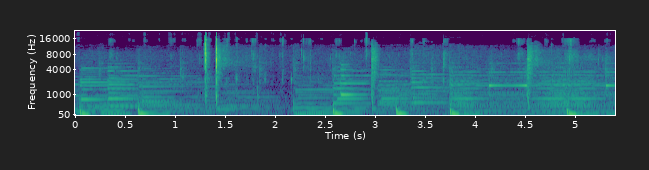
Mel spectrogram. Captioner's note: slurp Slurp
